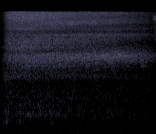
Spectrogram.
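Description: A woman's long, deep inhalation through the nose, a steady airy hiss that eases off near the end.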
